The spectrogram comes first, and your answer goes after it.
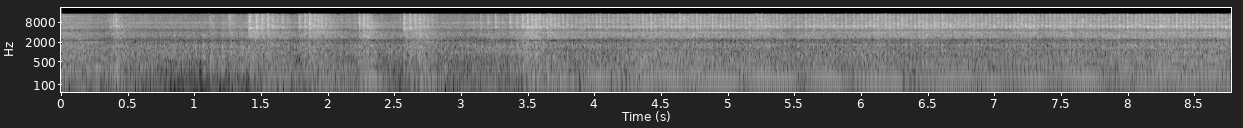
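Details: VW Golf Mk3 with single-point injection: idle hunts and stumbles unevenly with irregular dips instead of a steady rhythm; faulty idle air control actuator, fixed.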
